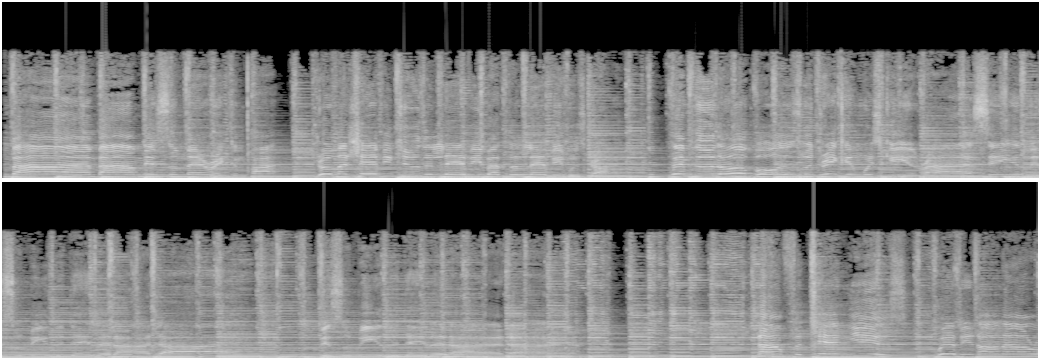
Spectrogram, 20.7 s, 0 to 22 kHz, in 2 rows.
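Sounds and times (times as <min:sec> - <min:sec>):
acoustic guitar: 0:00.0 - 0:20.7.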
